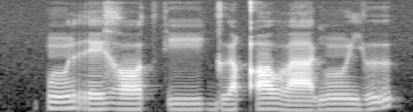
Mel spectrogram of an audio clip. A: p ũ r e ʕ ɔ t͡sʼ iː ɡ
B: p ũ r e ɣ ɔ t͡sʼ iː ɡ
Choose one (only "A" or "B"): B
